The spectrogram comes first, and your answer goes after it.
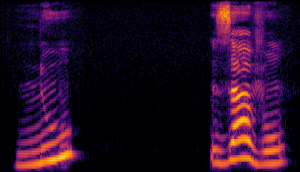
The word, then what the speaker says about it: avons: v o n s nous avons ici on entend la liaison les enfants avec le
